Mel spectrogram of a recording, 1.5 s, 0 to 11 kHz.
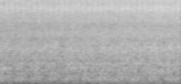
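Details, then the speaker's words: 2014 Ford Explorer 3.5L after repair of a bank 2 camshaft correlation (P0019) and random misfire, cover refitted and restarted: steady, even idle with a smooth, unbroken tone, no stumbles or skips; sounds good, misfire gone. "Let's fire this thing off. Sounds good."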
